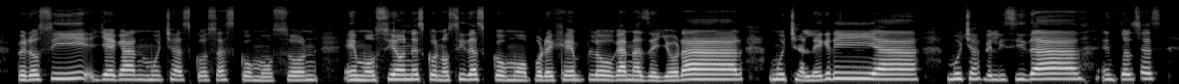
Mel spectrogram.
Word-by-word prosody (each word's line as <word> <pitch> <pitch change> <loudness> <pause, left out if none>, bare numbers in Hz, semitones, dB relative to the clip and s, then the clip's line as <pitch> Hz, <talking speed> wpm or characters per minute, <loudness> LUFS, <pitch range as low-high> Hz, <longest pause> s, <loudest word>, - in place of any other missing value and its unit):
Pero, 215 +1 +1
sí 265 +3 -2
llegan 225 0 +1
muchas 215 0 -5
cosas 205 +2 -6
como 185 -2 -5
son 200 +2 -3 0.2
emociones 225 +3 +1
conocidas, 225 +1 -1
como, 200 -2 -2
por 200 -2 -2
ejemplo, 210 +2 -1
ganas 210 -1 +1
de 180 -2 -2
llorar, 235 +4 +4 0.2
mucha 235 -2 -2
alegría, 240 +2 +2 0.2
mucha 255 +1 -1
felicidad. 245 +3 +2 0.2
Entonces, 240 +3 -3
225 Hz, 100 wpm, -18 LUFS, 205-240 Hz, 0.2 s, llorar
